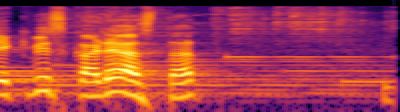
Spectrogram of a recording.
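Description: A man's voice speaking briefly into a microphone over a steady drone of held musical notes, with light metallic clinking from the iron langar chain in his hands.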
